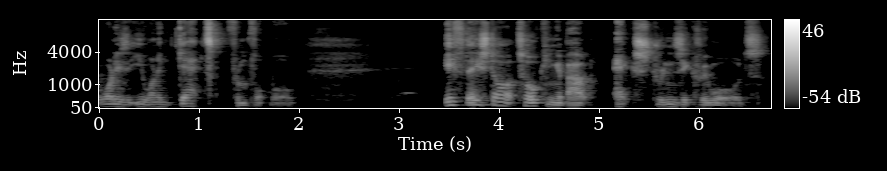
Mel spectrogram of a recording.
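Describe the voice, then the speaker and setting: A man with a croaky voice, explaining his points to camera in a measured, structured way. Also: low-pitched, reverberant. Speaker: youth football researcher and parent educator. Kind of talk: direct-to-camera talk.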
